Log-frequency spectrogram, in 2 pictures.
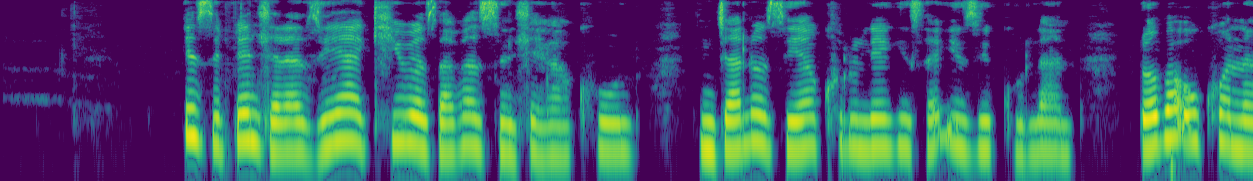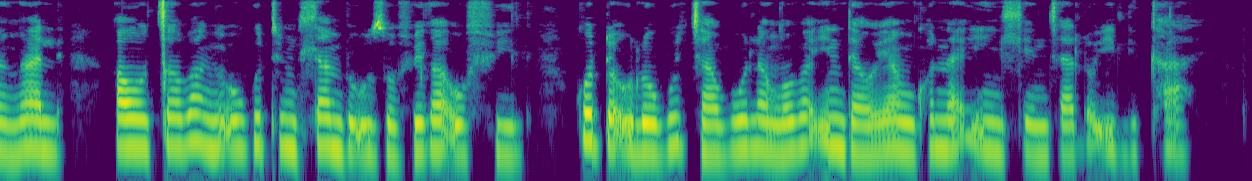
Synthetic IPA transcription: izib̥ʱɛɮɛlazijakʰiwɛzaβazinɬʼɛɣakʰuːlu | nd͡ʒʱalɔzijakʰululeɣisaʔiziɡ̥ʱulana | lɔβaʔukʰɔnaŋalɛ | awuǀaβaŋɛuɣutʰim̩ɬambʱiuzoviɣaʔufilɛ | ɣɔd̥ʱwa̰ʔuloɣud̥ʒ̥ʱaβulaŋɔβaʔindʱawɔjaŋikʰɔnaiːnɬɛnd͡ʒʱalɔilikʰaːja

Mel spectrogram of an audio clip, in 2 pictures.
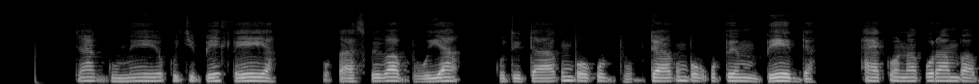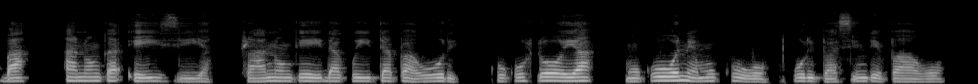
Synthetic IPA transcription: taɡʱumejokut͡ʃibʱe̞ɮe̞ja | kṵkasweʋabʱuja | kutitaubotakumbokupe̞mubʱe̞dʱa | aiko̞nakuɾambaɓaː | no̞ŋɡaʔeizija | ʐ̥aːno̞ŋɡe̞iɗakuitapauɾi | kukuɬo̞ja | mukuone̞mukuwouɾipasinde̞paːwo̞

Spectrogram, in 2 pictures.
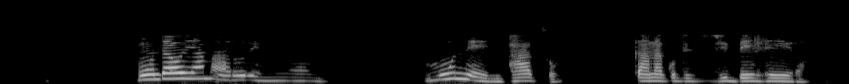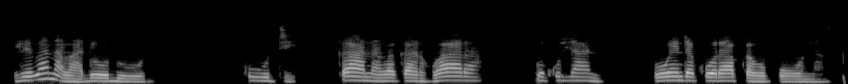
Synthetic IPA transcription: mundaujamaɾurimunomu | mune̞mpʰat͡so̞ | kanakut̬iʐibʱe̞ɬeɾa | ʐe̞ʋanaʋaɗoɗori | kuti | kanaʋakarwaɾa | mukuɬani | ʋo̞endakoɾap̚kaʋo̞poːna

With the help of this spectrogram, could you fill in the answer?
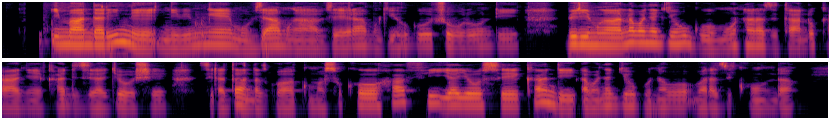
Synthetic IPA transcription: imaːndaɾine̞niβimŋe̞muvjaːmŋavje̞ːɾamuɡihuɡut͡ʃuβuɾuːndiβiɾimŋanaβaɲaɡihuɡumuːn̥haːɾazitʰaːndukʰaɲe̞kʰaːndiziɾaɾɟo̞ːʃe̞z̥iɾadaːndazɡwakumaso̞kʰo̞haːfijajo̞ːse̞kʰaːndiʔaβaɲaɡihuɡunaβo̞βaɾazikʰuːnda

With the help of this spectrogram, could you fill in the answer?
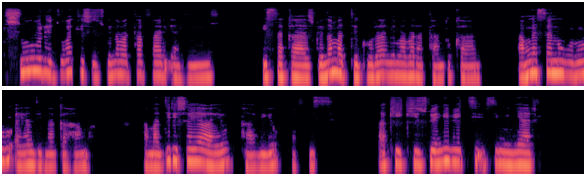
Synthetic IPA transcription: ʃuːɾevjuːβakiʃid͡ʒɡwe̞namatafaɾiʔaɦije | isakaʒɡwe̞namatʰe̞ɡuɾajamaβaɾatʰaːndukʰaːɲe | hamŋe̞senuβuɾuɾuʔajaːndin̥aɡ̥ahamaː | madiɾiʃajaːjo̞nhaβijo̞afise̥ | a̰kʰikʰid͡ʒɡwe̞niβitʰivjimiɲaɾi

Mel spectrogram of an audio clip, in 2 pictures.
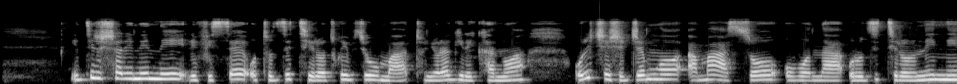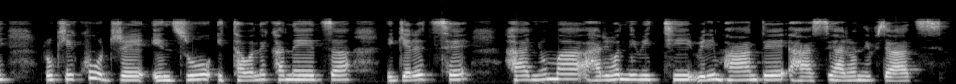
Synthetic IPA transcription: idiɾiʃaɾininiɾifise̞utuzitʰiɾo̞twiːvjuːmatʰuɲuɾaɡiɾekʰanwa | uɾit͡ʃiʃid͡ʒe̞mŋo̞ʔamaːso̞uβo̞naʔuɾuzitʰiɾo̞ɾuniniɾukʰiːkʰud͡ʒe̞inzuitʰaβo̞ne̞kʰane̞ːzaiɡe̞ɾe̞t͡se̞ | haːɲumahaɾiho̞niβitʰiβiɾim̥haːnde̞ɦaːsihaɾiho̞nivjaːt͡si̥

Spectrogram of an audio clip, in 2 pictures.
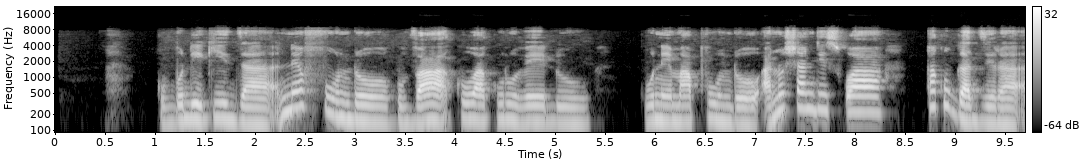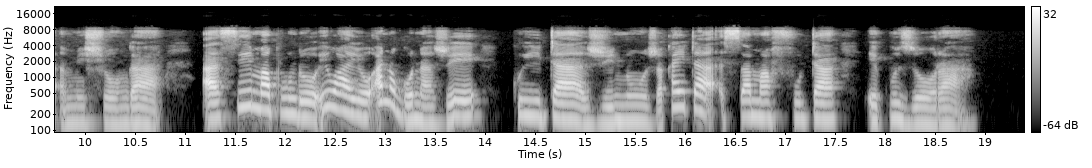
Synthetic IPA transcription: kuɓuɗikid͡zane̞fundo̞kub͡vakuʋakuɾuʋe̞ɗu | kune̞mapʰundo̞ʔa̰no̞ʃandiswa | pakuɡʱad͡ziɾa̰miʃo̞ːŋɡaː | simapundo̞iwajo̞ʔano̞ɡʱo̞naʐe̞ | kuitaʐin̤uʐakaitasamafuta | e̞kuzo̞ːɾa

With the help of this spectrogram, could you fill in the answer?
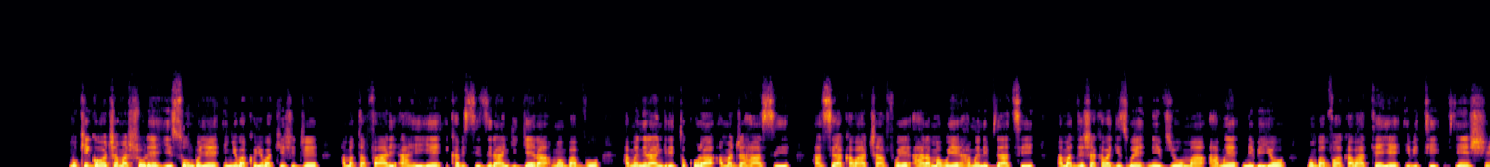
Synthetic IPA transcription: mukiɡo̞t͡ʃamaʃuːɾe̞jiːsuːmbuje̞ʔiɲuβakʰo̞juːβakiʃid͡ʒe̞ | amatafaːɾiʔaɦije̞ʔikaβisiziɾaːŋɡiɡe̞ɾamuːmbavu | hamŋe̞niɾaːŋɡiɾitukuɾaʔamad͡ʒaɦaːsi | haːsihakaβahat͡ʃaːfuje̞ʔahaɾamaβuje̞ɦamŋe̞nivjaːt͡si | amadiɾiʃakaβaɡizɡwe̞nivjuːmahamŋe̞niβijo̞ | muːmbavuhakaβahatʰe̞ːje̞ʔiβitʰivjiːnʃi

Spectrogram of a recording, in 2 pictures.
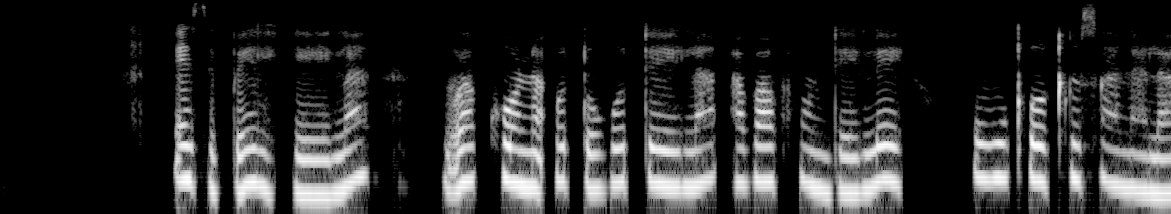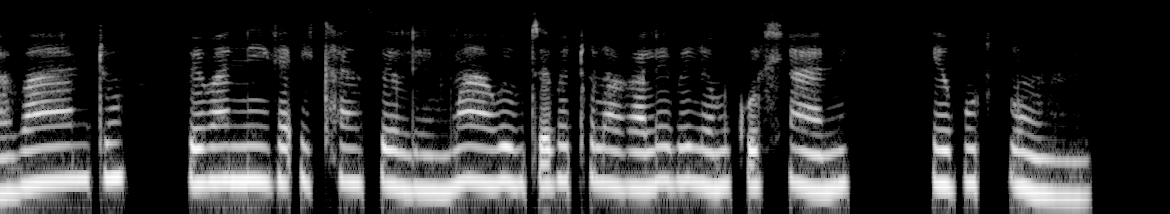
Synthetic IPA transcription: ezib̥ʱɛɮɛla | ɣakʰɔnaʔɔd̥ʱɔɣɔtʼɛlaːβafundʱɛlɛ | uɣuǃoǃisanalaβantʼu | βɛβaniɣaʔikʰansʼeliŋ͡ǁaɣisʼɛβɛtʰɔlaɣalɛβɛlem̩kʰuɬanɛ | eβuɬuːnu

